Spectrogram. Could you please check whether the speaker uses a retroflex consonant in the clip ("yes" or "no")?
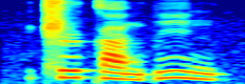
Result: yes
